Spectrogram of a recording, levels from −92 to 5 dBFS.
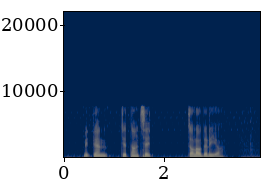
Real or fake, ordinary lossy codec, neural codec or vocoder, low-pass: fake; none; codec, 16 kHz, 0.9 kbps, LongCat-Audio-Codec; none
